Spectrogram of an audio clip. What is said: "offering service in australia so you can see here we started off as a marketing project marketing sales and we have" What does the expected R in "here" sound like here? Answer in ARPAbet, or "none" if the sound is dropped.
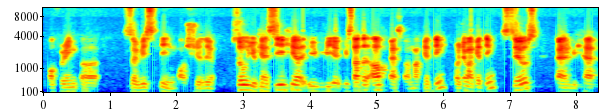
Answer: W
